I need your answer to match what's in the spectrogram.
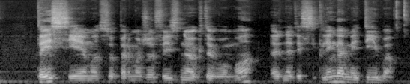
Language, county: Lithuanian, Šiauliai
